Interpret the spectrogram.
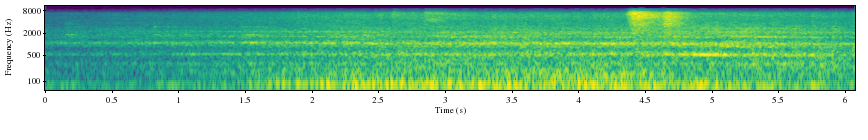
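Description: Diesel freight locomotives passing close, their low engine rumble building about a second and a half in and staying loud as the freight cars begin to roll by. A brief high hiss comes about two-thirds of the way through.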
